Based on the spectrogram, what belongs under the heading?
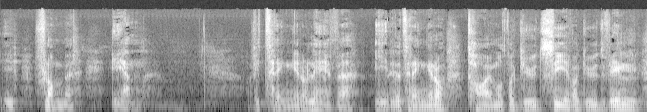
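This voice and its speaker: A middle-aged man delivers a sermon to his congregation in a relaxed, conversational manner. He often lowers his voice to a hushed near-whisper for intimate points. His voice carries a long reverb from a large church hall. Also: slightly rough. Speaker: pastor.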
